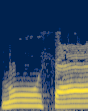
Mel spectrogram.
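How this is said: The final vowel is a fully open 'a'.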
